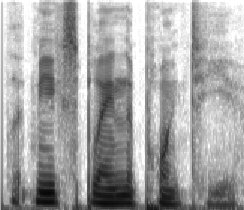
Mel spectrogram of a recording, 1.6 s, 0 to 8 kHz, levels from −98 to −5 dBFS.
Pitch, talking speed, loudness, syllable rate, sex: 100 Hz, 255 wpm, -16 LUFS, 5.4 syllables/s, male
